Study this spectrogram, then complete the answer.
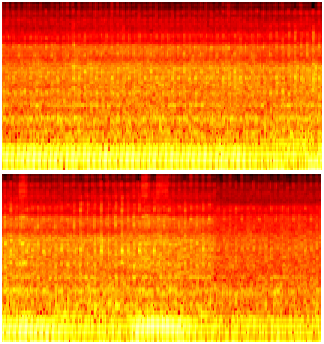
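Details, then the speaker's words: Car after replacing the accessory belt, tensioner and two idlers for a clicking noise: engine idles with a steady, even low rumble and no clicking or ticking from the belt area; problem completely solved. "இப்ப இந்த problem கம்ப்ளீட்டா சால்வ ஆயிடுச்சு"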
